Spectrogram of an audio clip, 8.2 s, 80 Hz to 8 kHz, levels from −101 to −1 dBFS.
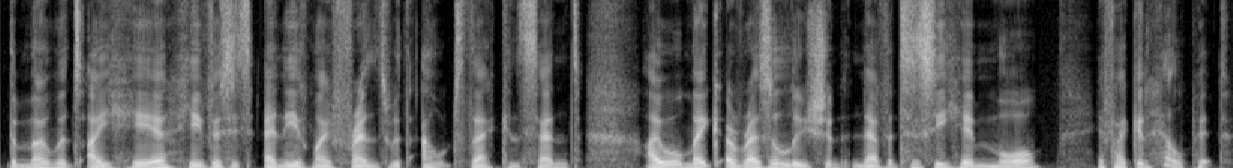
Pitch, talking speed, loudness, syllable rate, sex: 120 Hz, 210 wpm, -21 LUFS, 5.3 syllables/s, male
